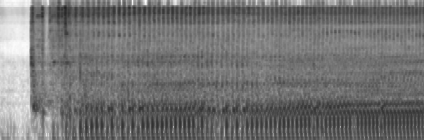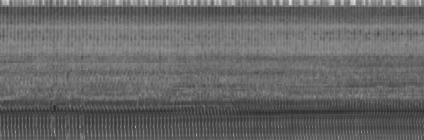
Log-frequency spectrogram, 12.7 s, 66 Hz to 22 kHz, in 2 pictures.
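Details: Briggs and Stratton 16hp single-cylinder overhead-valve engine, cooling shroud off, cranks and catches fast then runs with an uneven, lumpy beat; runs with no power and commonly stalls, cause unclear.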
